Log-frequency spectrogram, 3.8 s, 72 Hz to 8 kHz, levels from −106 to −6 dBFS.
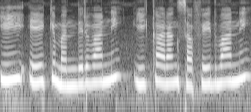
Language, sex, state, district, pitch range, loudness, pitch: Bhojpuri, female, Bihar, East Champaran, 240-275 Hz, -12 LUFS, 255 Hz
